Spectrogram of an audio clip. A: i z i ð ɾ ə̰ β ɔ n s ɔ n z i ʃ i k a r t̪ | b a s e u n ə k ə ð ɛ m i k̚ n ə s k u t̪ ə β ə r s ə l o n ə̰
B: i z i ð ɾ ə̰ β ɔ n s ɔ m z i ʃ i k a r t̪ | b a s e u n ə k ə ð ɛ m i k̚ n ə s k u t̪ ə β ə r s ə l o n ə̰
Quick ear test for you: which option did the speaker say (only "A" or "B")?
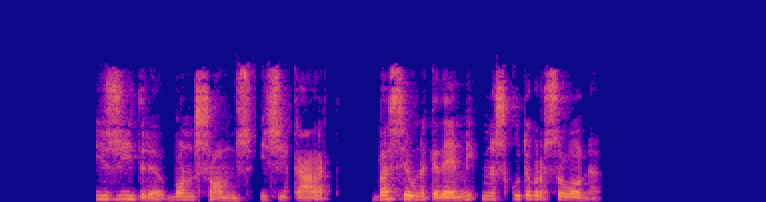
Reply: B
